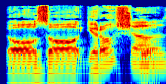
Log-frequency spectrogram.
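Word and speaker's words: Dozo yoroshiku (どうぞよろしく): Watashi wa des, and then the last part is just dozo yoroshiku. – Dozo. Like, nice, how do you say it? Dozo oroshiku? – Dozo yoroshiku. So yoroshiku.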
